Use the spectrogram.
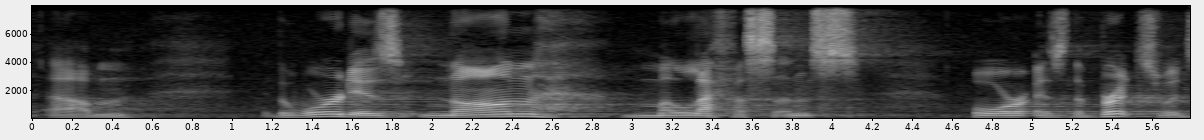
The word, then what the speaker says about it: nonmaleficence: one is sort of a hard word to pronounce um the word is nonmaleficence or as the Brits would say non Malin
